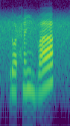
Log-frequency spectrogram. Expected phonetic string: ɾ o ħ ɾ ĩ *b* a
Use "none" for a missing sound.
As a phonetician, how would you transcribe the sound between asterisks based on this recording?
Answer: b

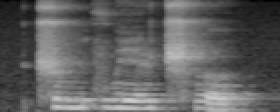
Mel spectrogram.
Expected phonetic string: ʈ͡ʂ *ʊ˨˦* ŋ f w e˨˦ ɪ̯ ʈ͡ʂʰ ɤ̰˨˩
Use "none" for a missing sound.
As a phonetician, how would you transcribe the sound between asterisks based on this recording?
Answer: ʊ˨˦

